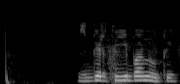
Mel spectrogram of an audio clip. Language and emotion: Russian, angry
